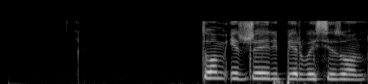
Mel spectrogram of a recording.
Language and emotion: Russian, neutral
